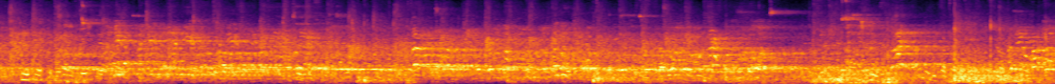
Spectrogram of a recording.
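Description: Young men shout in an echoing sports hall.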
